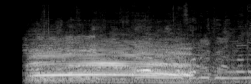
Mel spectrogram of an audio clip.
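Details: Dairy cattle at Ambari livestock market in Dinajpur, Bangladesh, where cows and calves are sold: one long, steady, tonal moo lasting nearly two seconds, trailing off into quieter background.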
